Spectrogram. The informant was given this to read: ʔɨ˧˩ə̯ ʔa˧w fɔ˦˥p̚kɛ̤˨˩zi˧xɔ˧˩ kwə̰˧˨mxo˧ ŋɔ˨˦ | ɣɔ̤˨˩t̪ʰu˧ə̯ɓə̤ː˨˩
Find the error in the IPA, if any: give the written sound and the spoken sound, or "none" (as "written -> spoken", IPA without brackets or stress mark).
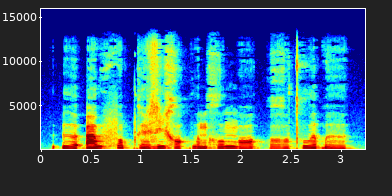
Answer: none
